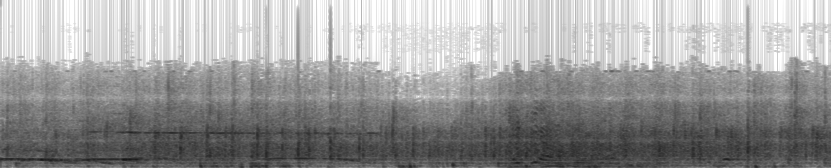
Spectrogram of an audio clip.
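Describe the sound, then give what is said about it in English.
An audience claps in sustained, dense applause at New City Church in Great Falls, Montana, as a guest speaker pastor and his wife are welcomed to the platform. The clapping stays steady throughout, with voices over it. “we're going to welcome he and his beautiful wife, Rachel, up to the platform so they can give him a shout out. Would you put your hands together?”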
